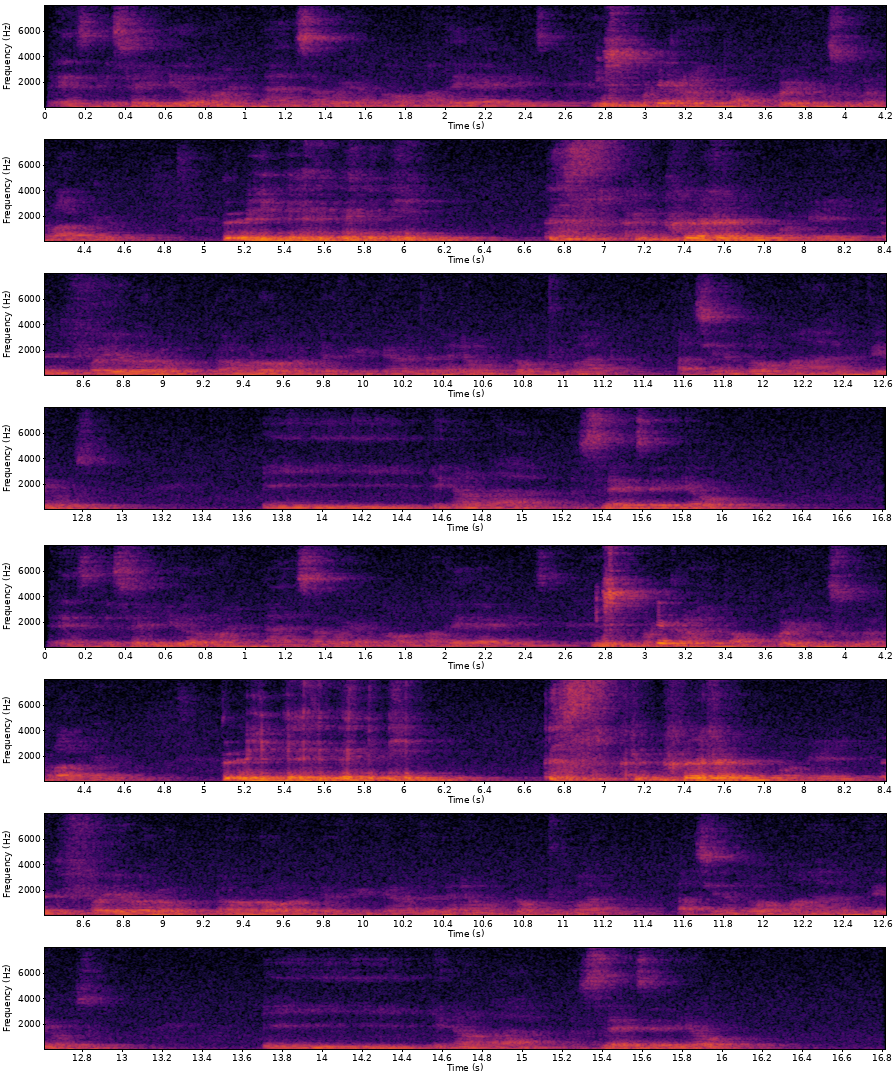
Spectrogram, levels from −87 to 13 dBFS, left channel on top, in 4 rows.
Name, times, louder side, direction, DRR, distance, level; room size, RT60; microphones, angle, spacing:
voice 1, 0.0-4.6 7.9-8.2 8.6-11.2 11.6-12.9 13.7-16.0, equal, 15° left, -4 dB, 0.8 m, -31 dB
voice 2, 2.7-3.2 5.1-6.1 6.7-7.8 8.4-8.5, right 2 dB, 65° right, 2 dB, 0.6 m, -21 dB
4.5 x 2.2 x 3.3 m, 0.87 s
head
